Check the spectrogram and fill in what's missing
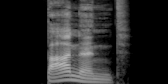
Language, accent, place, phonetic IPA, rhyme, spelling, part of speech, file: German, Germany, Berlin, [ˈbaːnənt], -aːnənt, bahnend, verb, De-bahnend.ogg
- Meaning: present participle of bahnen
